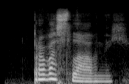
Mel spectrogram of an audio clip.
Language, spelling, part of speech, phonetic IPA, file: Russian, православный, adjective / noun, [prəvɐsˈɫavnɨj], Ru-православный.ogg
- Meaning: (adjective) Orthodox; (noun) an Orthodox (an Orthodox Christian person)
